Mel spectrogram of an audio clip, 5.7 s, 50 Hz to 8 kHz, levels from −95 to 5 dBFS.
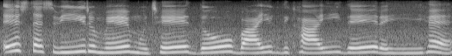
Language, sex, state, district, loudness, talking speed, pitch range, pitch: Hindi, female, Madhya Pradesh, Katni, -14 LUFS, 105 wpm, 240-280 Hz, 260 Hz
